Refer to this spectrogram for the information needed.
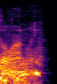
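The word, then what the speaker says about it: Eilonwy: This would be Alanwi, I think is how you pronounce that. – Yes, it is Alanwi.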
